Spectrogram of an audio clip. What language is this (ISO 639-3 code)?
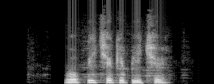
urd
